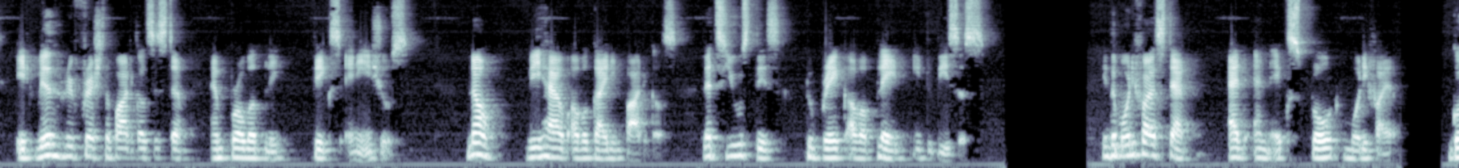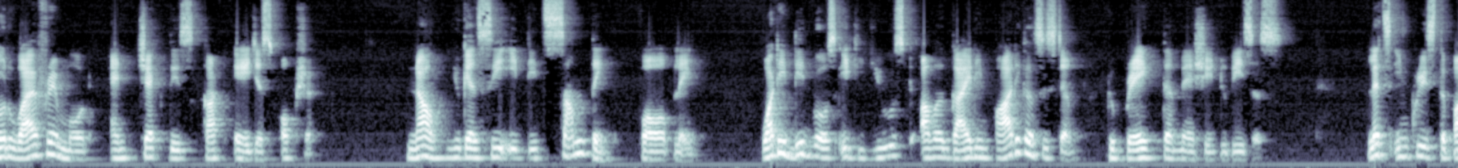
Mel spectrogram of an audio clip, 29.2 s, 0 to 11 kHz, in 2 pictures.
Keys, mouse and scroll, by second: 2.9-4.8 middle drag, 6.3-8.7 drag, 10.2-12.6 drag, 15.6 z, 18.9-20.7 drag, 20.5-22.6 middle drag, 23.6-24.0 middle drag, 28.0 click, 28.7-29.1 middle drag.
